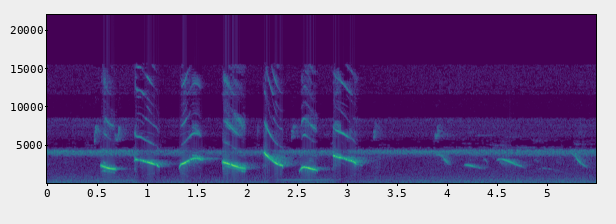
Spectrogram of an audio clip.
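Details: Green-winged saltator in Brazil, an esquenta warm-up song recorded in the bush: about seven loud, clear, downslurred whistled notes in under three seconds, then a few softer ones, over a steady high insect drone.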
